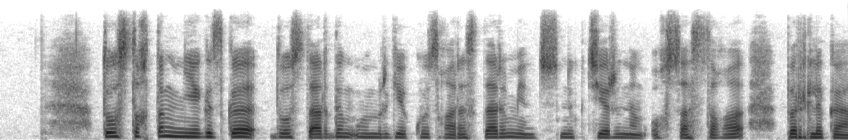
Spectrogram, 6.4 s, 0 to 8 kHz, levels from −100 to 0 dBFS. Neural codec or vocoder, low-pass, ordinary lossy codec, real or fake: none; 7.2 kHz; none; real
